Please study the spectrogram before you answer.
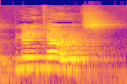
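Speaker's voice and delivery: high voiced rabbit asking for carrots; talking rabbit. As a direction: pipe up high like a tiny rabbit. Joke, rabbit asks again.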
